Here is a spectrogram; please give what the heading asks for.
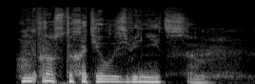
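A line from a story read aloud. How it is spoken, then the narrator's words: Breathed out. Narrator (Russian): выдохнула Люси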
